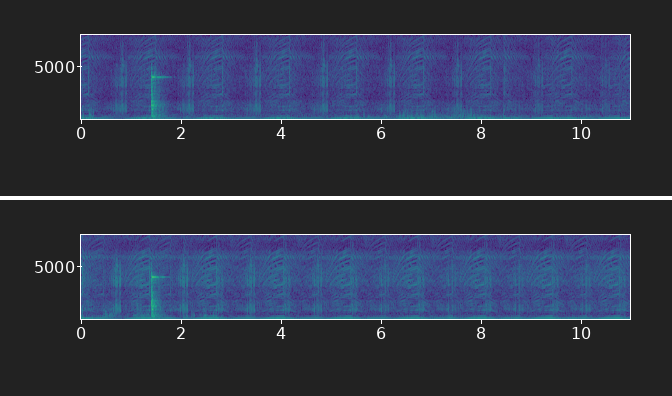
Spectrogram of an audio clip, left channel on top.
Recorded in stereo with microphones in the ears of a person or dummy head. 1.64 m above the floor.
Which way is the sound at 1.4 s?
25° right (ahead or behind).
